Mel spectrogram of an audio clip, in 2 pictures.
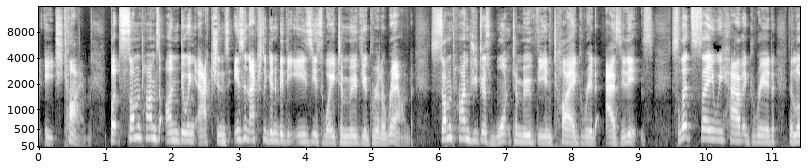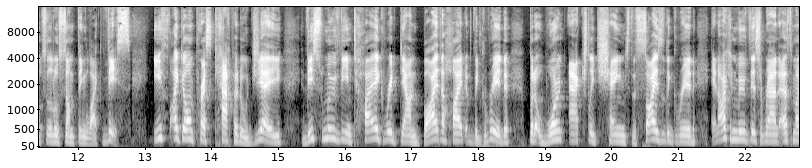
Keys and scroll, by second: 0.0-0.2 typing, 7.5 ctrl+;, 9.4-11.1 typing, 20.3-22.8 typing.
